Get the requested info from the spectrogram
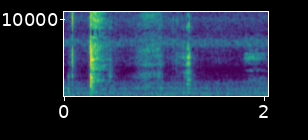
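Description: One sharp click about a quarter second in and a fainter tick a second later, over low room tone.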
